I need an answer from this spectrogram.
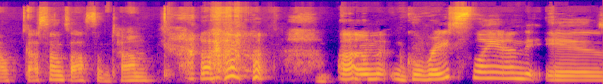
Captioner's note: chuckling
